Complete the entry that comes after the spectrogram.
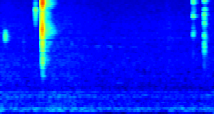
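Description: A single sharp mouse click rings out close and alone over a quiet background hum, followed near the end by a couple of faint, quick clicks.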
